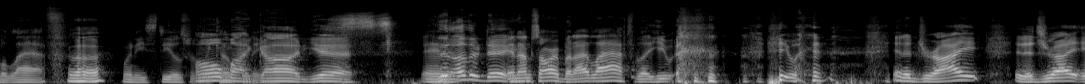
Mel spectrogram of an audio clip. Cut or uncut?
uncut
